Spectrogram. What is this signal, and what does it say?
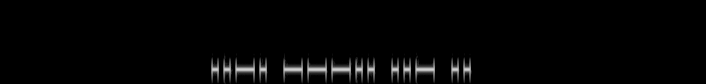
Morse code, heard as a keyed tone, about 21 wpm, 700 Hz. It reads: F8UI
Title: DXCC-100 Call Signs - 4 Characters - Repeated 2x - 20wpm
